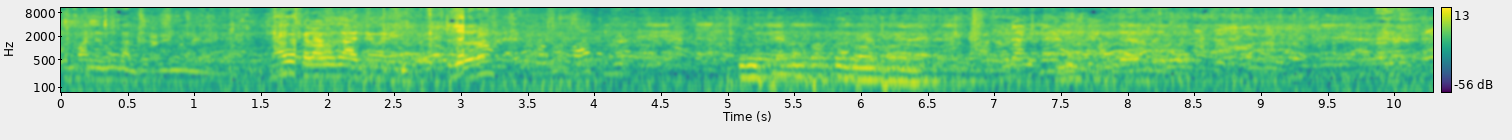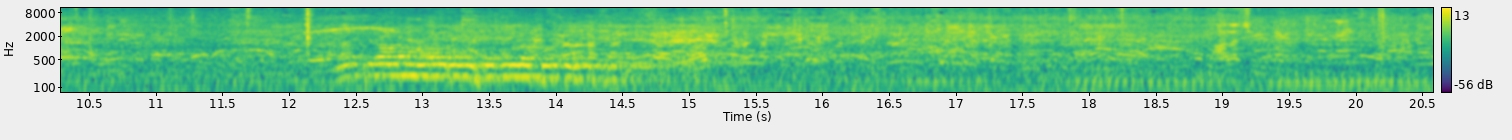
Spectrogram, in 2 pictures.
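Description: A large outdoor crowd murmurs and chatters in the distance.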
